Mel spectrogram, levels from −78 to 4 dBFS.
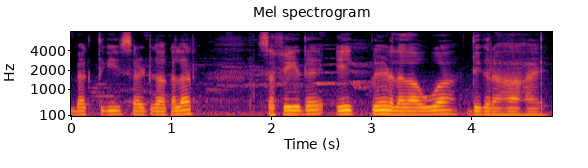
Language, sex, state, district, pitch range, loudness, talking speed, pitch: Hindi, male, Uttar Pradesh, Lalitpur, 120-135 Hz, -16 LUFS, 185 wpm, 125 Hz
